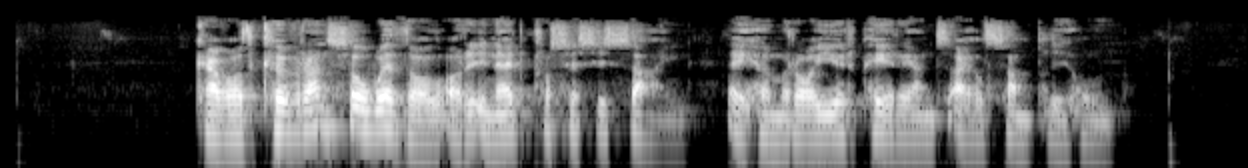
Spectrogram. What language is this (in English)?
Welsh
